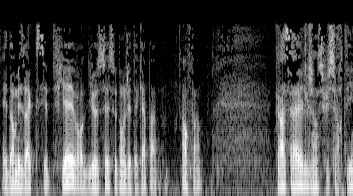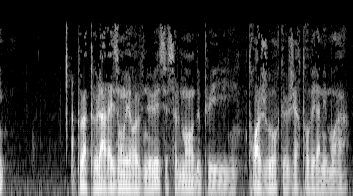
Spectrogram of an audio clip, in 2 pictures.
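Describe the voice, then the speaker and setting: A weary convalescent. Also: male voice, deep voice, fairly even intonation, fairly quick. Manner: earnest, tired recounting. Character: weakened convalescent young man, earnest. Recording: dry, dull vintage radio recording.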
